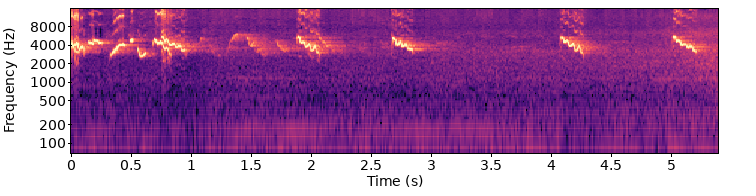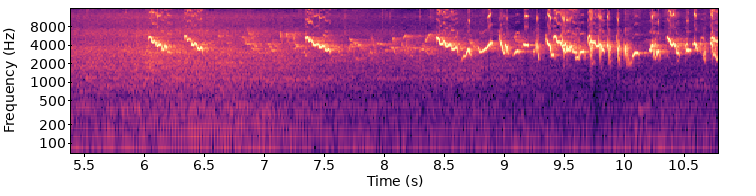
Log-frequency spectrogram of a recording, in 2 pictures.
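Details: Kecial kuning white-eye from Lombok, recorded as a lure for wild birds. Short high, downward-sliding chirps come roughly every second at first, then build into a busier twittering chatter near the end.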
